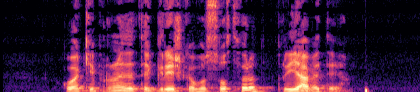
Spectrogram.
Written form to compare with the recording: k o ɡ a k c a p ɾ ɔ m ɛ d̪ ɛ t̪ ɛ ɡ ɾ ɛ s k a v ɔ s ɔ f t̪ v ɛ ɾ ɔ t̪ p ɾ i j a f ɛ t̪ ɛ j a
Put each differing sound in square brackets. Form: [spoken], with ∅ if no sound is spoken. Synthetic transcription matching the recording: k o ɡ a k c [ɛ] p ɾ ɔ [n] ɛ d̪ ɛ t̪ ɛ ɡ ɾ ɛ [ʃ] k a v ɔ s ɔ f t̪ v ɛ ɾ ɔ t̪ p ɾ i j a [v] ɛ t̪ ɛ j a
